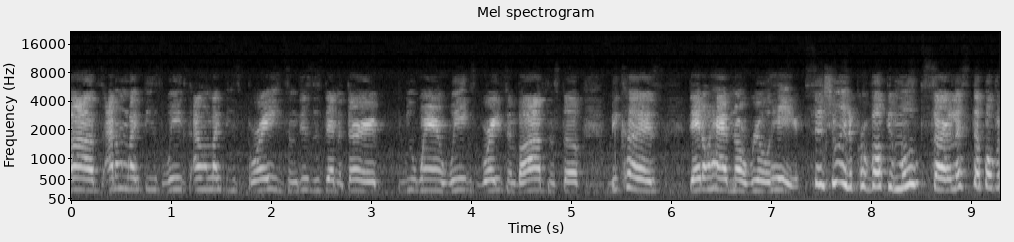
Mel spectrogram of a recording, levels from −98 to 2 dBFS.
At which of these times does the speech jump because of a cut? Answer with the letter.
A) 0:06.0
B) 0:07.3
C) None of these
A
